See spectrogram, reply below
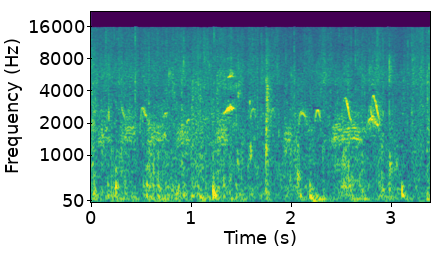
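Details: Freshly hatched ducklings, more than a hundred, in a barn kiddie pool on an afternoon, producing clear high peeps, several sharp upward-sweeping cheeps standing out over a murmuring chorus and faint water noise.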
